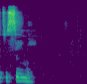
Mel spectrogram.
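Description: A woman speaks calmly in short phrases close to a microphone.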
